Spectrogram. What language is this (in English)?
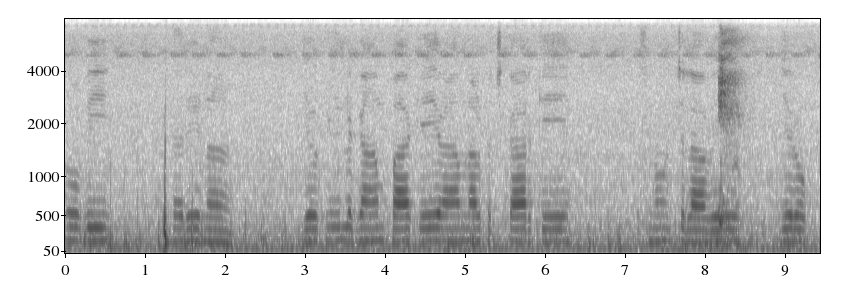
Punjabi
